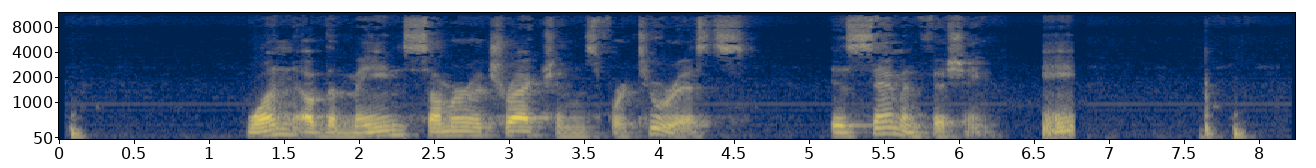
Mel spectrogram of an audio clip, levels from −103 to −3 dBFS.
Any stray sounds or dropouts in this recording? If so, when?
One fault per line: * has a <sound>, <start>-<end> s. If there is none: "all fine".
* has a laugh, 6.6-6.8 s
